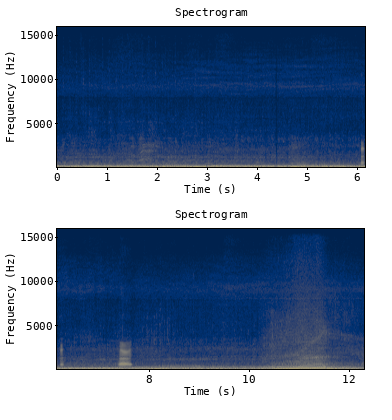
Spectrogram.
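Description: A turbocharged monster Trans Am rumbles loudly at a Las Vegas cars-and-coffee meet. Several rising and falling revs swell over a constant heavy drone, and a voice speaks briefly.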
